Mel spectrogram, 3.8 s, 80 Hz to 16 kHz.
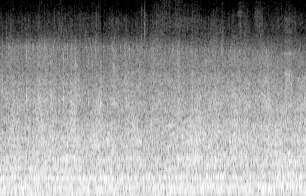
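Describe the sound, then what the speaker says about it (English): A USAF Bell Boeing CV-22B Osprey tiltrotor tilts its rotors forward into aircraft mode during a flight demonstration. It makes a loud, steady, close roar of engines and rotors with no voices. "there's the transition to aircraft mode. Rotors tilting forwards,"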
